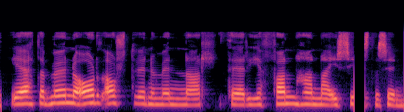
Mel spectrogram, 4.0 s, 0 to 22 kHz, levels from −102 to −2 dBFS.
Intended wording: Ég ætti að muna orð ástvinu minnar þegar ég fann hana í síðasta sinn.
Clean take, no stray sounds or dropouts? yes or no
no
